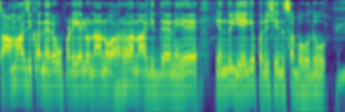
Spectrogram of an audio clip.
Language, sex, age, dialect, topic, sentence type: Kannada, male, 36-40, Mysore Kannada, banking, question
